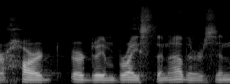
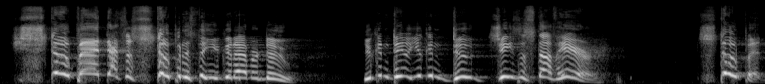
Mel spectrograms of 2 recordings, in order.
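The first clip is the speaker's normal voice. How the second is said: shouted, much higher and louder mock dad; dad yelling; 8 dB louder than usual. Father yells at his son about going into ministry, high scornful shouting. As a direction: yell it like the furious father, high and loud. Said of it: "When I said to Dad".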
